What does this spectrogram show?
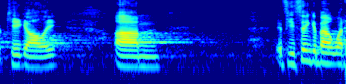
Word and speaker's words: Kigali: One of them is Rwanda, Kigali, and now I know I've mispronounced it thanks to the other speaker from Kepler, Kigali.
